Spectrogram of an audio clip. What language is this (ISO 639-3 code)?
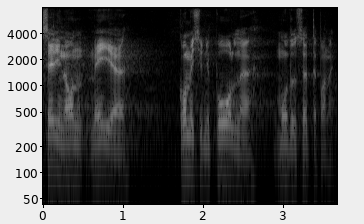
est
